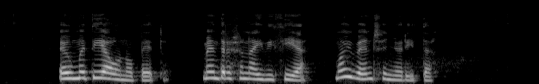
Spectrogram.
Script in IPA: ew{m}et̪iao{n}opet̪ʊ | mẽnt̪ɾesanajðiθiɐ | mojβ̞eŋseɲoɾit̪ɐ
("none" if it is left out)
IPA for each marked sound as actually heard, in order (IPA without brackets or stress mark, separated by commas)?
m, n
